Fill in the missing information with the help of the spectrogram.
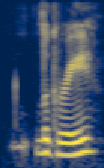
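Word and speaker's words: Lagree: But I was at our fitness studio, and it's Legree.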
